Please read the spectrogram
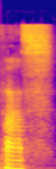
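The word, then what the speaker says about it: was: আর চৈতি আপু, আপনার ক্ষেত্রে যে জিনিসটা করতে হবে, আপনি ওয়াজ বলবেন না, এটাকে বলবো ভাস। কারণ ডাব্লিউ কে কি বলি আমরা, ভে উচ্চারণ করি না, ওই জন্য বলবো ভাস।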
